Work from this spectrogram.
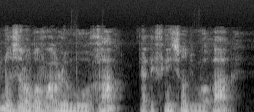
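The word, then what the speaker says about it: רע: Donc le mot en fait ra, ok, ça s'écrit comme ceci, resh aïn, et ça se prononce ra.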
